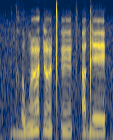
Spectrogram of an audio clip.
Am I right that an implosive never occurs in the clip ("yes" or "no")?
no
